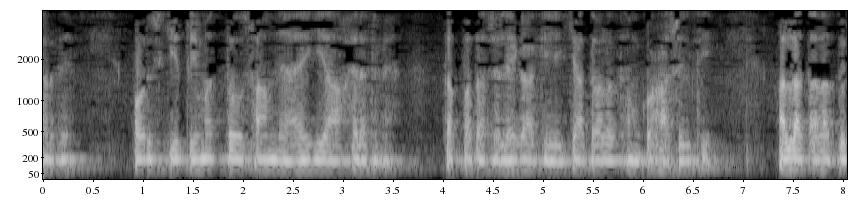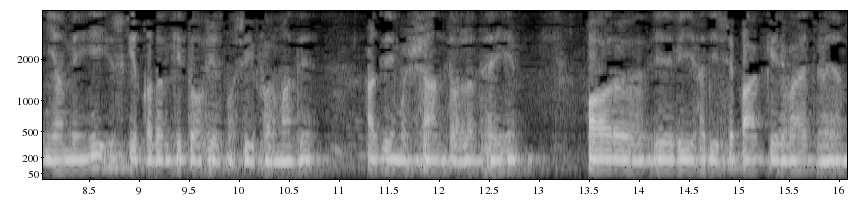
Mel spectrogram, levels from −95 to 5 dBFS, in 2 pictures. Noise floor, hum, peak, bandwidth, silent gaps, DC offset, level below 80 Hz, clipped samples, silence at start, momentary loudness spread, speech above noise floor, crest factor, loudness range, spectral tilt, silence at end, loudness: -46 dBFS; none; -2 dBFS; 4 kHz; none; under 0.1%; -50 dBFS; under 0.1%; 0 s; 8 LU; 24 dB; 20 dB; 3 LU; -12 dB/octave; 0 s; -23 LUFS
